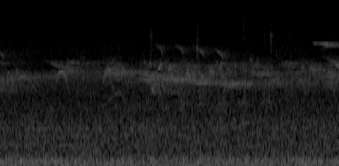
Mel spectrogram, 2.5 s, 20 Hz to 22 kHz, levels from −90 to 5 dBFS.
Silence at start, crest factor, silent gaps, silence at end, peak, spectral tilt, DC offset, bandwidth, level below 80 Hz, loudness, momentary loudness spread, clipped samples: 0 s; 14 dB; none; 0 s; -44 dBFS; -3 dB/octave; under 0.1%; 16.5 kHz; -68 dBFS; -56 LUFS; 3 LU; under 0.1%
